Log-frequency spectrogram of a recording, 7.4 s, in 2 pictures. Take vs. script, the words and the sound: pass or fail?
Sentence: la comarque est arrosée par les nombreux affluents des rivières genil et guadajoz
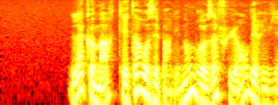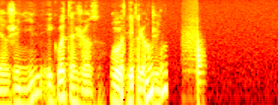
fail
